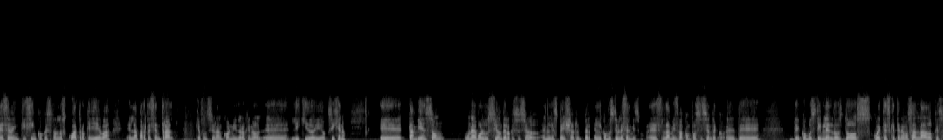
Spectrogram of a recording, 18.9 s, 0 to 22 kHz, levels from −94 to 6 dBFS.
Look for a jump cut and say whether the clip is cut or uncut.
cut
